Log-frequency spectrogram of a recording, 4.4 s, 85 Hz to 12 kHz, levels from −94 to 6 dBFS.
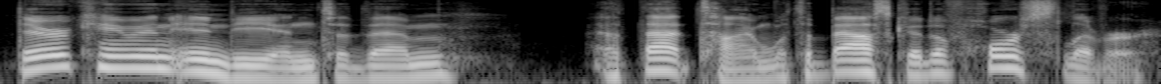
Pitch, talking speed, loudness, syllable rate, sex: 155 Hz, 205 wpm, -19 LUFS, 5.4 syllables/s, male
